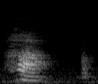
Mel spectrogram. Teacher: के उच्चारण में मुख गुहा मुख गुहा खुली रहती है और वायु बंद कंठ को खोलकर झटके से बाहर निकल जाती है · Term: काकल वर्ण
